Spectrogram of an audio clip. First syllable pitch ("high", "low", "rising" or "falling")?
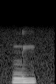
low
